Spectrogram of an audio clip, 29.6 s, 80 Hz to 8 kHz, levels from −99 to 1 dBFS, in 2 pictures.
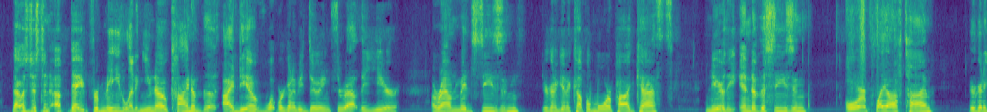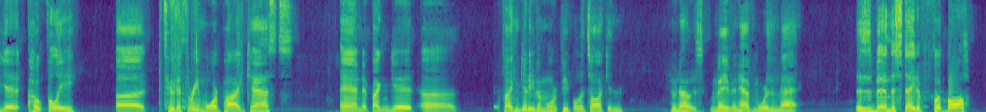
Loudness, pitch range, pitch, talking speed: -14 LUFS, 135-185 Hz, 155 Hz, 175 wpm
